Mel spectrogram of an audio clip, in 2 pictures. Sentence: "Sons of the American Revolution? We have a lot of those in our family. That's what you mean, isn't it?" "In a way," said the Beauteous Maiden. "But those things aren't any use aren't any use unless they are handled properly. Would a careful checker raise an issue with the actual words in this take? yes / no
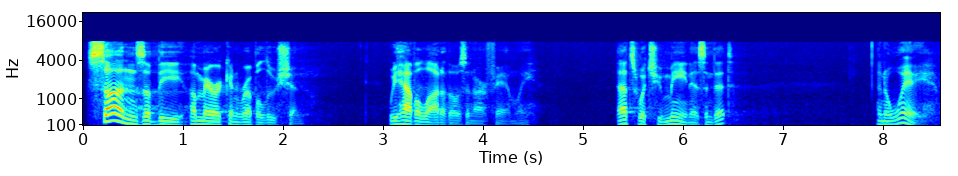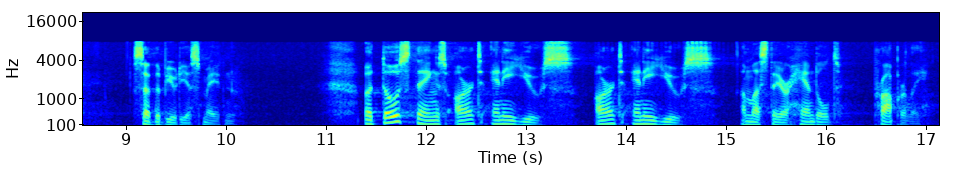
no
